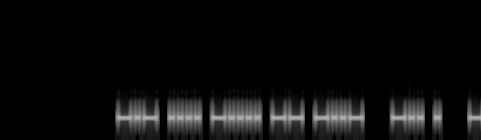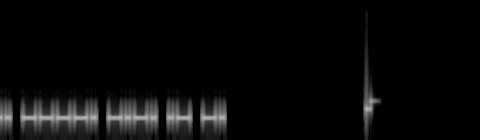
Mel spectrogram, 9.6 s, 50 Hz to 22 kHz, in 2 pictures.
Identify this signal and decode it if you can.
Morse code, heard as a keyed tone, about 28 wpm, 700 Hz. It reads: KH6MX DE N9CAN
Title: USA Callsign DE Callsign - 5 Characters - 28wpm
